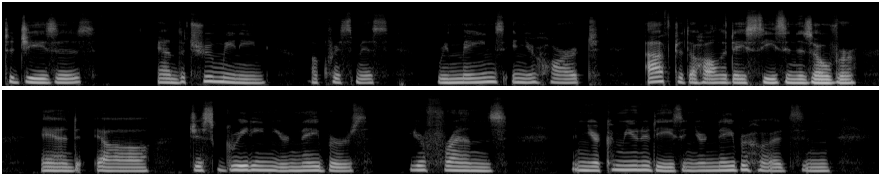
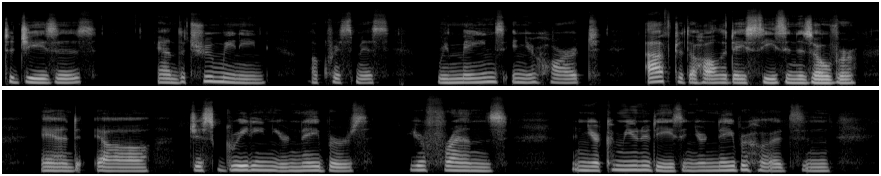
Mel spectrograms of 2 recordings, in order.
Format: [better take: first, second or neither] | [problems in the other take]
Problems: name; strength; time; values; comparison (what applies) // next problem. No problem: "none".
first | thin; very slightly; fading below 950 Hz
